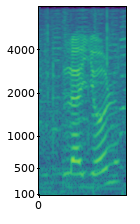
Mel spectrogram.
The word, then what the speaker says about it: Laguiole: Fromage produit à Laguiole, à prononcer l'aïole, par des vaches nourries sur l'Aubrac.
